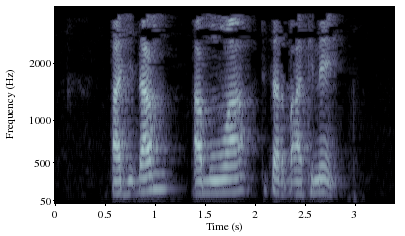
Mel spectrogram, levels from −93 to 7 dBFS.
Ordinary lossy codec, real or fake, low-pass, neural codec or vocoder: MP3, 16 kbps; real; 3.6 kHz; none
